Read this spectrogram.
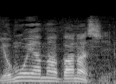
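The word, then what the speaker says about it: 四方山話: はい、あとは巷の噂とか、てかこれ何、都市伝説みたいなやつとか噂、そういう系でいいのかな、なんかまあそういう話みたいなんですけども、はい、よもやま話、あそうか、よもやま話っつうんだこれ漢字で、あ知らなかった俺、地方三話と書いてよもやま話と読むらしいですね、自分知りませんでした、漢字で書く場合はどういう風に書くのか。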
